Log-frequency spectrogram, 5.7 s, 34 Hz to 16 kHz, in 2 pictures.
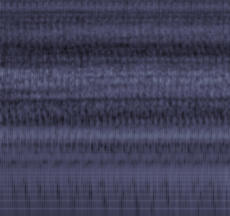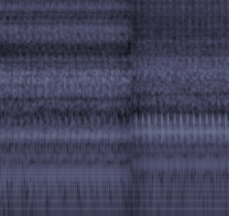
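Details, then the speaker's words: Scrap-yard Kubota D722 three-cylinder diesel after rebuilding the fuel injection pump, exhaust manifold off, all three cylinders now showing equal exhaust temperatures: steady, even idle clatter with no misses, then a smooth rise in revs; running sweetly. "This fills my heart with joy to hear this little engine purring like a kitten."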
